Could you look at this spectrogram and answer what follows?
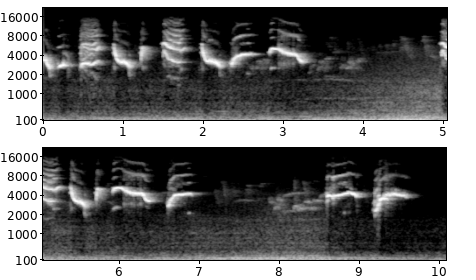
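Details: Caged orange-headed thrush singing nonstop, used as a training sound for other birds: bursts of loud, high whistled and slurred notes in quick runs, with a short pause near the middle, over a low hum.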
